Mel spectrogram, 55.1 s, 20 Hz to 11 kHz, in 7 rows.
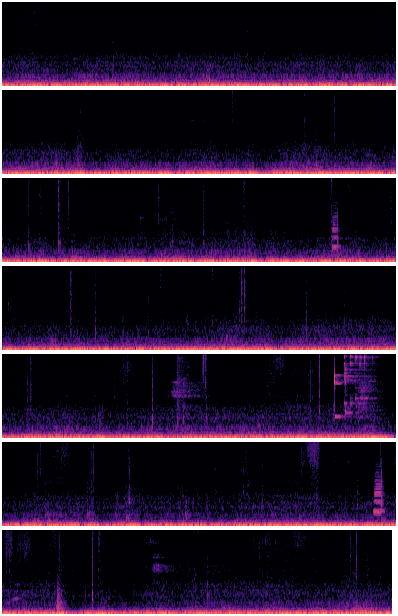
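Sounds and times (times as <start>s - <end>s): vehicle rumbling on rough road: 0.0s - 38.2s, 39.2s - 55.0s
brief high-pitched tone: 38.2s - 39.2s.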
